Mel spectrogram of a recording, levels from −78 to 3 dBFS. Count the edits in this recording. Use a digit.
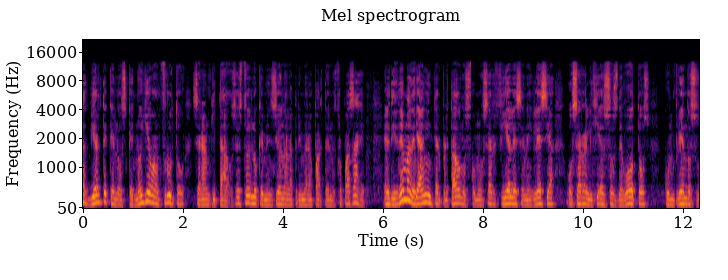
3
